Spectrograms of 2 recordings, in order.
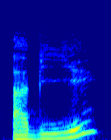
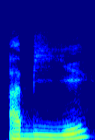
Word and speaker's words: habiller: Habiller, habiller, déshabiller, déshabiller. Ok, so you can see that here, this H here, this letter is not pronounced, so habiller and then déshabiller.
